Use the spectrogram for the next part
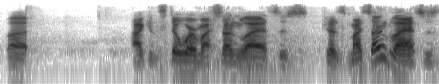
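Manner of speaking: ordinary delivery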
